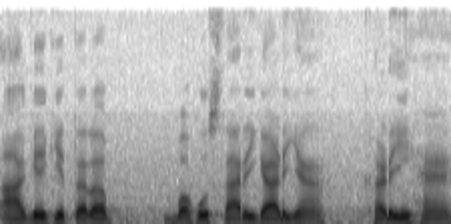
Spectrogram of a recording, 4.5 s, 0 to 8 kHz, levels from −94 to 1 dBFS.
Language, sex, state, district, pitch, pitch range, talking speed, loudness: Hindi, male, Bihar, Kaimur, 115 Hz, 105-125 Hz, 105 wpm, -16 LUFS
